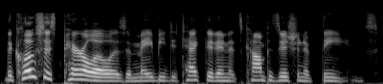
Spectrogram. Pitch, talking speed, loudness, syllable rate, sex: 185 Hz, 170 wpm, -21 LUFS, 5.6 syllables/s, female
